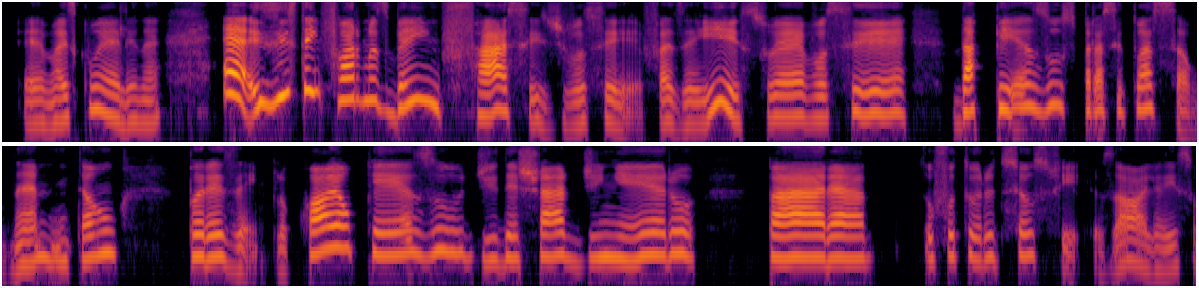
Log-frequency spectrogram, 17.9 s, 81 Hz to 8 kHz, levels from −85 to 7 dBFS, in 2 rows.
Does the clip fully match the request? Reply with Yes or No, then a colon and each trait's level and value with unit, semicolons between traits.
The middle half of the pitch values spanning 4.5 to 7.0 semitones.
Yes: average, 5.1 semitones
